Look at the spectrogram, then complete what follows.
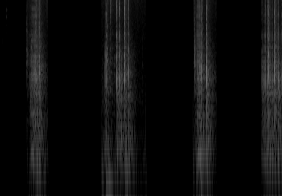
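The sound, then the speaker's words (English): Wooden stairs creak and thump under someone walking down, four separate steps at a slow, steady pace, with quiet between each one. “And that's the noise they make each time I go down them.”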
